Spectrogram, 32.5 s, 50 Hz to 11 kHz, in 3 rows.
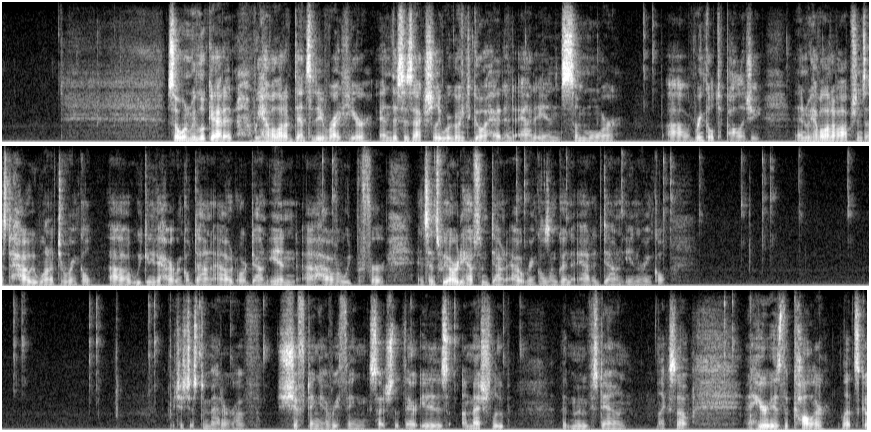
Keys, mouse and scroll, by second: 8.0-9.9 right drag, 14.8-16.6 right drag, 15.6-17.2 drag, 17.4-24.8 right drag, 17.9-24.8 drag, 27.4 click, 28.2 middle click, 29.0 click, 29.6 middle click, 30.7-32.4 right drag.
